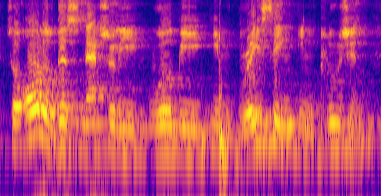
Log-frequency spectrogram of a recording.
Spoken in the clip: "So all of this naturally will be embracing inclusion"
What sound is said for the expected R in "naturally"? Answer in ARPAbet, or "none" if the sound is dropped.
R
